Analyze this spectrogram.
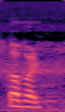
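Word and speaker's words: cupboard: फिर हमारा आ जाएगा कवर्ड। मैं लिख ही देती हूँ, लेकिन पी हमारा साइलेंट रहता है, उसको हम पढ़ते नहीं है, तो इसलिए कि कवर्ड कहला रहा है, लेकिन पी हमारा साइलेंट है।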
